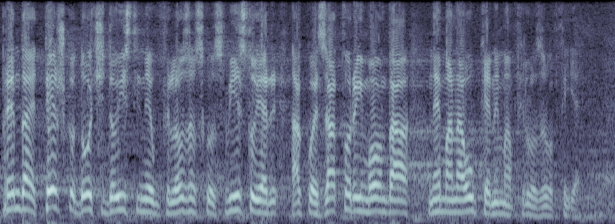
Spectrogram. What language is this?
Serbian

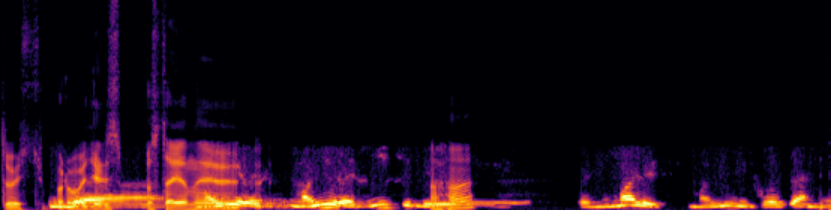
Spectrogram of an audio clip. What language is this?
Russian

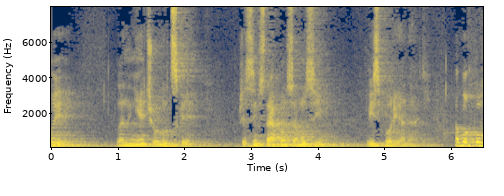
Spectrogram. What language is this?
Slovak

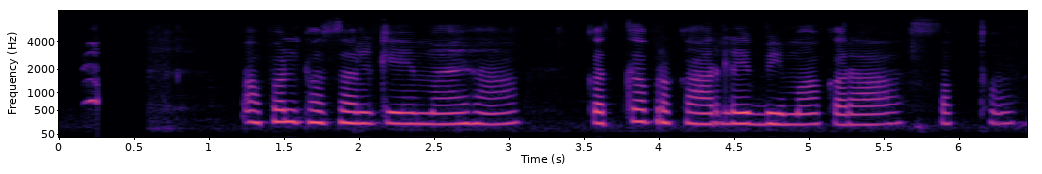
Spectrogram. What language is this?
Chhattisgarhi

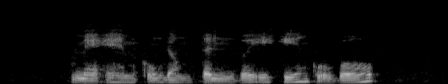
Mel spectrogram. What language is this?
Vietnamese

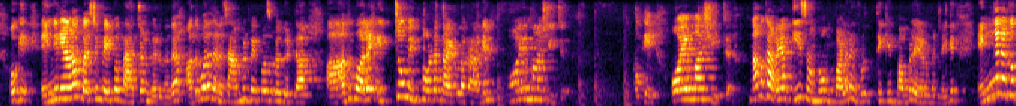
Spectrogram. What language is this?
Malayalam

